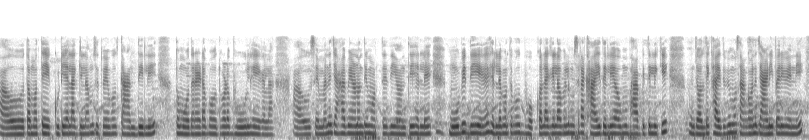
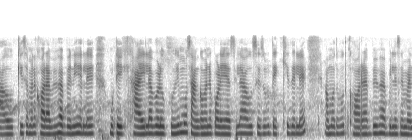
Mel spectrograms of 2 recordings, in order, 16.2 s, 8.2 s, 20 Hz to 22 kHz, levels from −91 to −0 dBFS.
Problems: constant background noise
